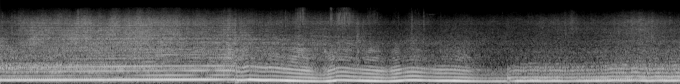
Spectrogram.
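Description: A small hatchback rally car's engine roars at high revs, changing gear as it races past.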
